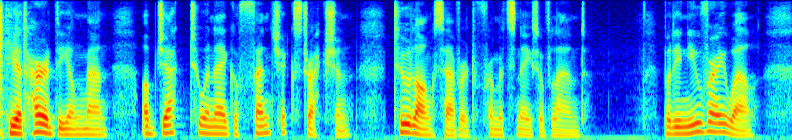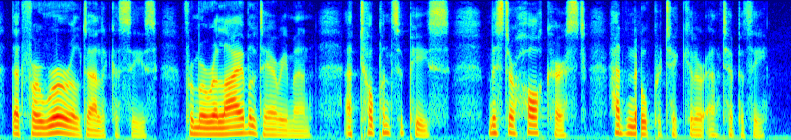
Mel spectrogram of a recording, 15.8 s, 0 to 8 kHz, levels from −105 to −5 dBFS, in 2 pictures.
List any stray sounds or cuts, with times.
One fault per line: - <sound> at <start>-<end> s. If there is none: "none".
- dropout at 14.3-14.3 s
